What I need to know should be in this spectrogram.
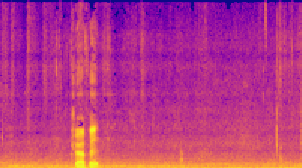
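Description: A dog chews and gnaws on a wooden stick.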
